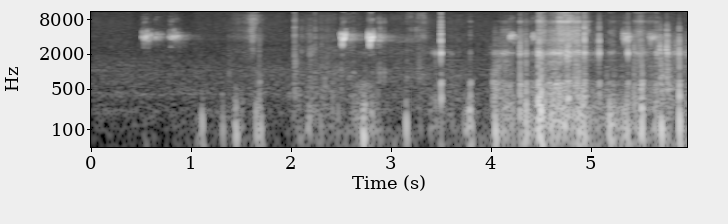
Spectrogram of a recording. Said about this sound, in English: Stop. It's a bird. There's tooping in the distance as well. I thought a crossbill may have just swooped in here somewhere.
